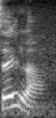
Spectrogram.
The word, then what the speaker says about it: Selah: and it's and and they say it's saah yeah it's yeah I pronounce it Salah I think it just flows a lot better you know but people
